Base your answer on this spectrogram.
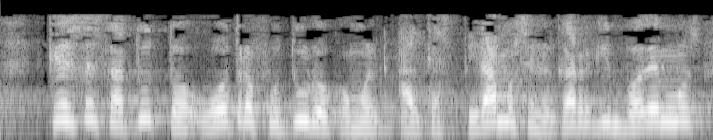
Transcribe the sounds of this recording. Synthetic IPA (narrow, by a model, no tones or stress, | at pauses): keesest̪at̪ut̪oʔwot̪ɾo̞fut̪uɾoko̞moealkeaspiɾamo̞se̞nelkarek̬impo̞ð̞e̞mos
